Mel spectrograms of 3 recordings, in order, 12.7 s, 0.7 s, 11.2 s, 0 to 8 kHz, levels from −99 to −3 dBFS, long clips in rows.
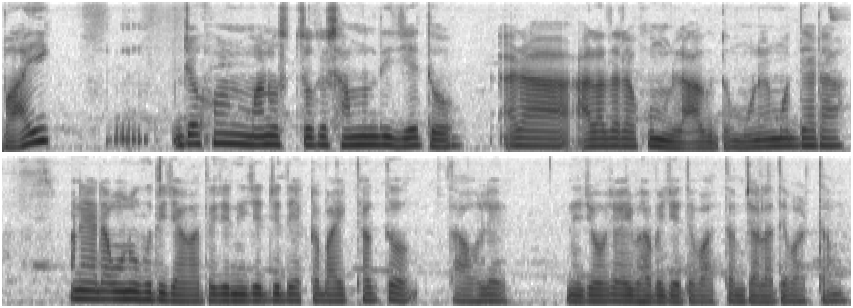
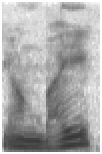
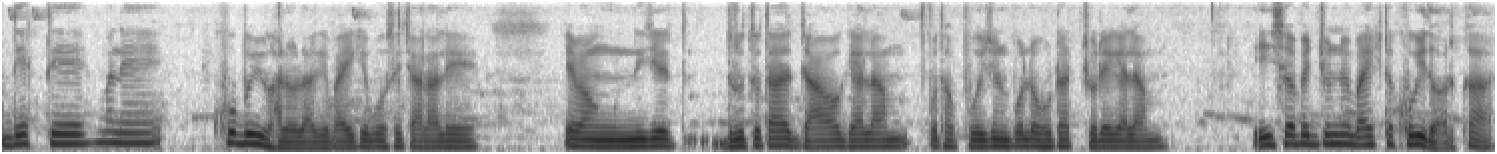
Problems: none marked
